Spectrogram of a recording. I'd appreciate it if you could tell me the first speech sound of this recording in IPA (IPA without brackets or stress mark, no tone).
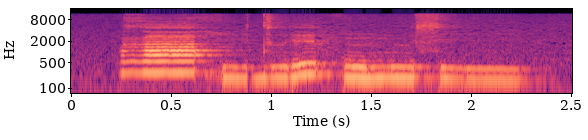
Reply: ɣ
